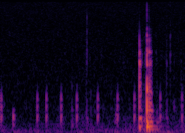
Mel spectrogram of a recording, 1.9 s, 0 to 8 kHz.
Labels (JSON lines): {"label": "biophony, knock croak", "recorder": "SoundTrap 300"}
